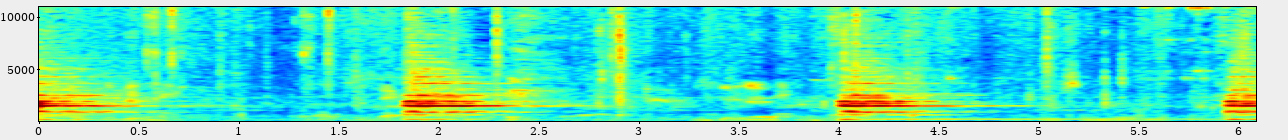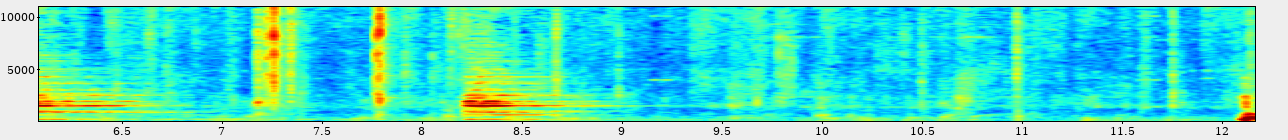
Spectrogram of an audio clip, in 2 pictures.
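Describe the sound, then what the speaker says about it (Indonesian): Ceremonial Kyai Brojonolo bell at the Yogyakarta palace grounds, sounding in four evenly spaced strikes about two seconds apart, each ringing with a bright resonant tail over steady crowd murmur and talk. "terdengar lonceng Kyai Brojonolo di area kebun telah"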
